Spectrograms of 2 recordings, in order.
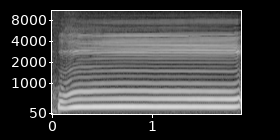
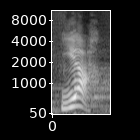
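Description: First: The y sound has no 'uh' vowel after it. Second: The y sound is followed by an 'uh' vowel. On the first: The sound is easy to blend into a word. The speaker calls it right. "But if I were taught instead, ye, it would be lots easier" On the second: The sound is hard to blend into a word. The speaker calls it wrong. "my dad told me this was yuh"

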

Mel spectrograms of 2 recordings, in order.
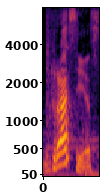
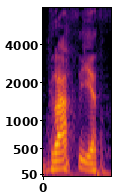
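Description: First: The 'ci' is said with a plain s sound. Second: The 'ci' is said with a lisped th sound. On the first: "which is like Mexican Spanish" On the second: "Spain Spanish is gracias"

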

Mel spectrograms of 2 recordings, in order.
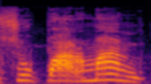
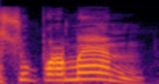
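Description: First: Superman is pronounced with Indonesian sounds. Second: Superman is pronounced with English sounds. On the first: The speaker calls it wrong. "Bukan Superman" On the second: The speaker calls it right. "Kayak film yang di Amerika tuh"

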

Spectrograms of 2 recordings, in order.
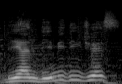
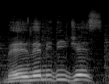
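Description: Both takes have the same delivery.

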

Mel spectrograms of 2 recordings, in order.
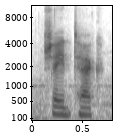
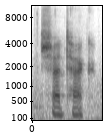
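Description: First: The first vowel is long, as in 'made'. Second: The first vowel is short, as in 'bed'. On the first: The speaker calls it right. "It's Shade Tech" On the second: The speaker calls it wrong. "they were calling it Shed Tech"

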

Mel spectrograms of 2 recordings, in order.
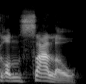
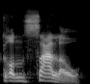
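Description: First: The middle consonant is a soft s sound. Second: The same.

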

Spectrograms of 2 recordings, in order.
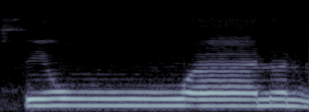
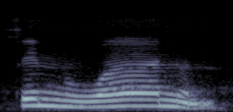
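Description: First: The n merges into the following w sound. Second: The n is pronounced clearly before the w. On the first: The speaker calls it wrong. "Jadi bacanya enggak siwanun enggak gitu" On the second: The speaker calls it right. "tapi bacanya tetap seperti izhar"

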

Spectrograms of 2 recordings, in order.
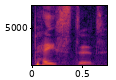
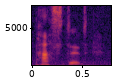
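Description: First: The first vowel sounds like in 'paste'. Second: The first vowel sounds like in 'past'. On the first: It comes from the verb to paste. The speaker calls it right. "it's from paste" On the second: It comes from the word past. The speaker calls it wrong. "Not pasted"

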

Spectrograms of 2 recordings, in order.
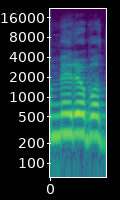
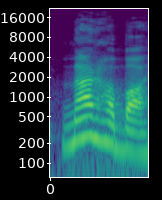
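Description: First: The middle h sound is dropped. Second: The middle h sound is clearly pronounced. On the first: The speaker calls it wrong. "Ama merhaba da değil" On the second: The speaker calls it right. "H'yi yutmadan"

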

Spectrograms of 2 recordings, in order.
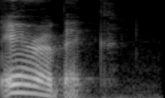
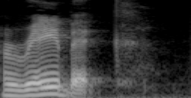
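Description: First: The stress falls on the first syllable. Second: The stress falls on the second syllable. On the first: The speaker calls it right. "It's Arabic" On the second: The speaker calls it wrong. "If we followed the rules, it would be Arabic, but that's not how we pronounce it"

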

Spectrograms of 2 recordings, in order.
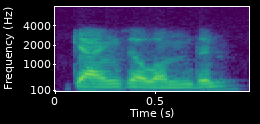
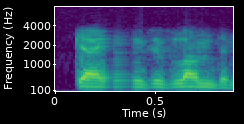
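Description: First: It is spoken in a Scottish accent. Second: It is spoken in a London accent. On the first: "the Scottish way would be" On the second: "the London way would be"

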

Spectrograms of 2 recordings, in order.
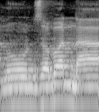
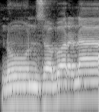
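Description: The two takes are said the same way.

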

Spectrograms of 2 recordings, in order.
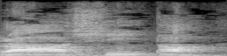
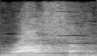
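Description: First: The word ends with a 'shiya' sound. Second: The word ends with a short 'sha' sound. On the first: The speaker calls it wrong. "এই যে আমরা যেভাবে বলি রাশিয়া, উচ্চারণটা রাশিয়া না" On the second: The speaker calls it right. "উচ্চারণটা রাশা"

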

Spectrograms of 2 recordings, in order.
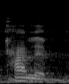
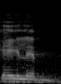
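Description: First: The name is given a Hebrew pronunciation. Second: The name is given an English pronunciation. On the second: "Sa English, Caleb"

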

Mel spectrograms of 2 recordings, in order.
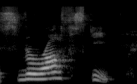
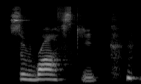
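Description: First: The name is said with a Russian-like pronunciation. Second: The name is said with an English pronunciation. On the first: "ロシアっぽい感じで読もうとするとですね" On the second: "英語でスワロフスキー"

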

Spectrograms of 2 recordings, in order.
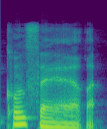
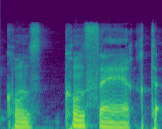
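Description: First: The final t sound is silent. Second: The final t sound is pronounced. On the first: The speaker calls it right. "and the third one is te, so it is not pronounced" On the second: The speaker calls it wrong. "We don't say concert"

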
